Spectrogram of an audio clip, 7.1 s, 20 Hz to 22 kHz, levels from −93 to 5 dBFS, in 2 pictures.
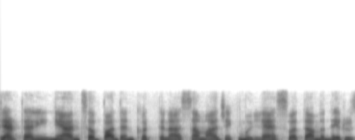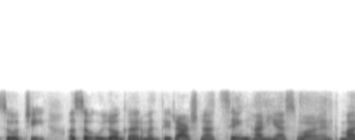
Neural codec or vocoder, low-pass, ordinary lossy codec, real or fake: codec, 16 kHz, 0.8 kbps, ZipCodec; none; none; fake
